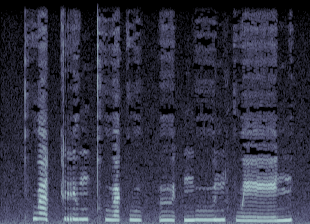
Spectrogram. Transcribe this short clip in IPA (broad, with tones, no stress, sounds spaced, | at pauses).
kʰ w a˥˩ t̚ k r ɯ˦˥ ŋ kʰ u˧ a̯ k w u˨˩ k̚ ʔ ɯː˨˩ t̚ ŋ uː˧ n k w eː˩˦ n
